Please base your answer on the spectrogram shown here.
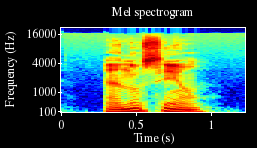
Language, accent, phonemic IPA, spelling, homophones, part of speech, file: French, France, /ɔ.se.ɑ̃/, océan, océans, noun, Fr-océan.ogg
- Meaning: 1. an ocean (one of the large bodies of water separating the continents) 2. the ocean (the continuous body of salt water covering a majority of the Earth's surface)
